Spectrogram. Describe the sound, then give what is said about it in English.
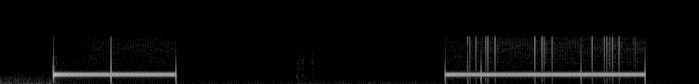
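A telephone line tone from a call placed during a radio show segment called Waiting by the Phone rings out in two steady electronic bursts, a short one then a longer one, separated by a few seconds of near silence, clear with no talking. “Let's call Lori. Find out.”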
